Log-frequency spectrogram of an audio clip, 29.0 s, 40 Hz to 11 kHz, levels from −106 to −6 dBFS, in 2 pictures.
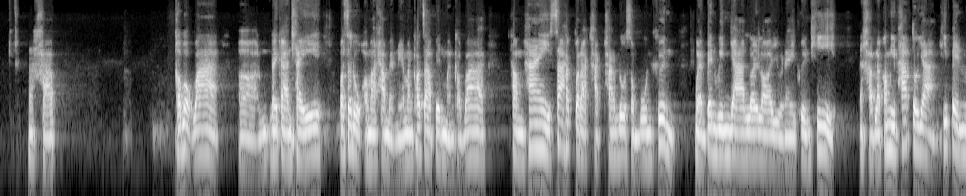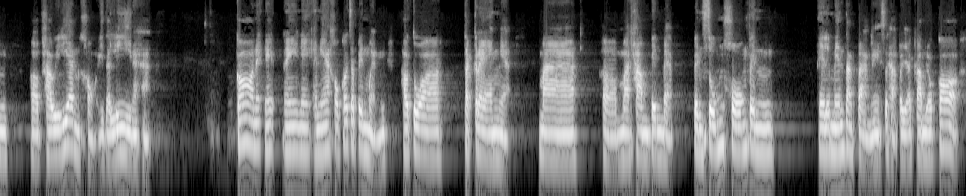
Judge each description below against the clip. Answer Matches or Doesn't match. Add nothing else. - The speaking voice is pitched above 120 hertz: Matches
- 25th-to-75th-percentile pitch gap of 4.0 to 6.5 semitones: Matches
